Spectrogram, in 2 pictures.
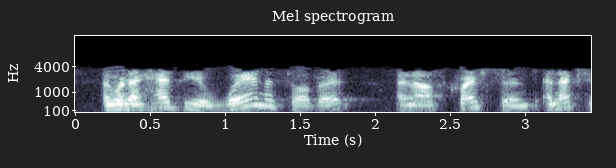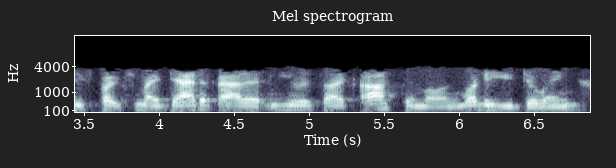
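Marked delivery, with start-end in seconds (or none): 5.4-6.8 put-on speaking with Lithuanian accent. Simone retells her father's reply when she asked him about it, imitating his Lithuanian accent. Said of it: "That's his Lithuanian accent".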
